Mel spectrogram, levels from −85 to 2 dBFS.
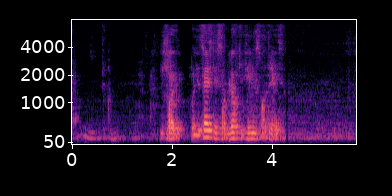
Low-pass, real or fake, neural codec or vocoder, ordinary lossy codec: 7.2 kHz; fake; vocoder, 22.05 kHz, 80 mel bands, HiFi-GAN; AAC, 32 kbps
